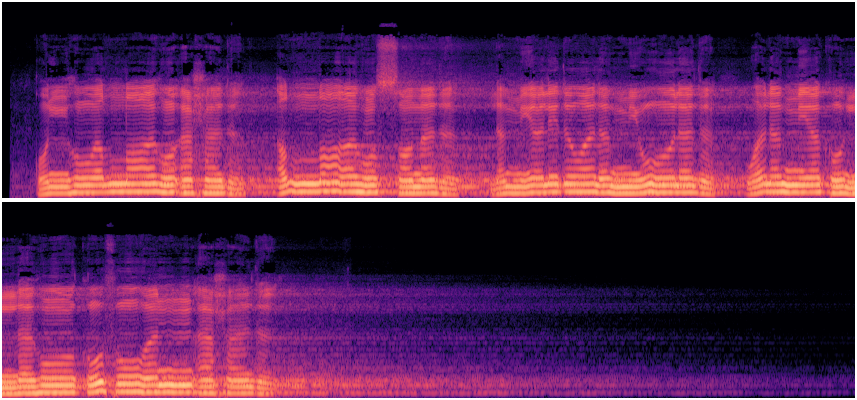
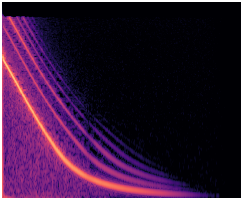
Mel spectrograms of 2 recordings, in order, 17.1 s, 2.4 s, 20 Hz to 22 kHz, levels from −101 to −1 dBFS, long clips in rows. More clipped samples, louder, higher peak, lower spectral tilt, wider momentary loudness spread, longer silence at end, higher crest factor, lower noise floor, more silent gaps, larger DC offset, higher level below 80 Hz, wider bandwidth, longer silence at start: neither; second, -20 LUFS vs -17 LUFS; second, -8 dBFS vs -4 dBFS; first, -8.5 dB/octave vs 1 dB/octave; second, 13 LU vs 24 LU; first, 4.2 s vs 0.9 s; about the same, 14 dB vs 16 dB; second, -70 dBFS vs -78 dBFS; neither; neither; about the same, -62 dBFS vs -62 dBFS; second, 10 kHz vs 16 kHz; first, 0.35 s vs 0 s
